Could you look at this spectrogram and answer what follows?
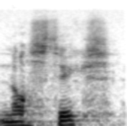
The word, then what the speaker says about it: Gnostics: Now that's spelled with a G, Gnostics. It's from the word that you can familiar with, agnostic.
